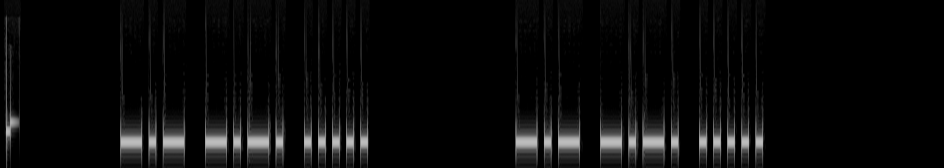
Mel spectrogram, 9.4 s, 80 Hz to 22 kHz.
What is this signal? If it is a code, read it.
Morse code, heard as a keyed tone, about 17 wpm, 700 Hz. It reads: KC5 KC5
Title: USA Call Sign Prefixes - Repeated 2x - 17wpm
